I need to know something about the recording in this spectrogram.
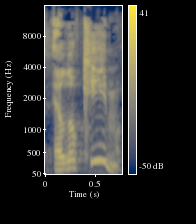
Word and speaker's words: Elohim: to the almighty as elokim or with a hay instead of a kuf elohim modern day critics now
